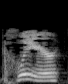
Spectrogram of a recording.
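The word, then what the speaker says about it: Xlear: Clear Max nasal spray and Clear, spelled with an X, X-L-E-A-R, X-L-E-A-R, Clear Rescue nasal spray.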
